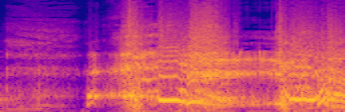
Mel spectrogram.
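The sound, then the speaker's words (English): A loud, raspy cough breaks out in two or three rough bursts, sounding harsh and throaty like heavy throat clearing, with no talking around it. “Oh my gosh, what a cough.”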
